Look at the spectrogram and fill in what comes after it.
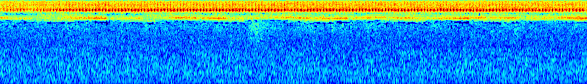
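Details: Night crickets under a starry sky with calm wind: a continuous, shrill, high trill with fast even pulsing, rising slightly in loudness after the first second and then holding steady throughout.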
